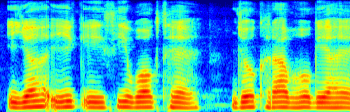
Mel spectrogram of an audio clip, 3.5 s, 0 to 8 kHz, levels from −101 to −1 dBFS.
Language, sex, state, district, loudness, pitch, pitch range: Hindi, male, Jharkhand, Ranchi, -16 LUFS, 140 Hz, 135-145 Hz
